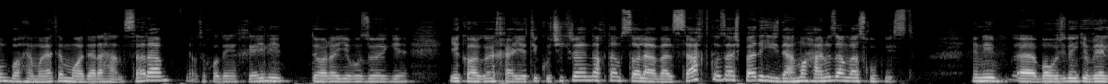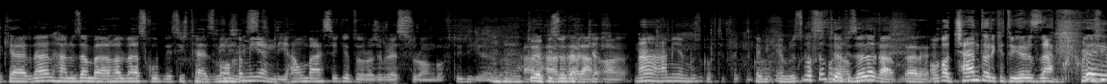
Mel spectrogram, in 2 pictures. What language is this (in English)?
Persian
